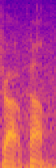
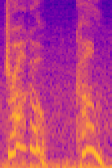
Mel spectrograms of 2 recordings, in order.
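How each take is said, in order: First: It is said in a firm, commanding tone. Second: It is said in a warm, friendly tone. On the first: The dog is being given a serious order. "mom voice" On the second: The dog is being invited kindly. "hey buddy, come on"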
